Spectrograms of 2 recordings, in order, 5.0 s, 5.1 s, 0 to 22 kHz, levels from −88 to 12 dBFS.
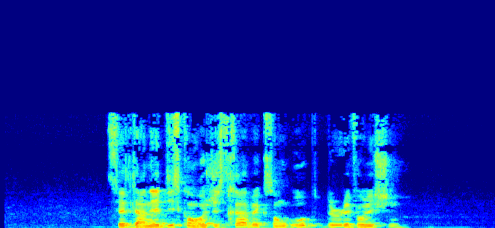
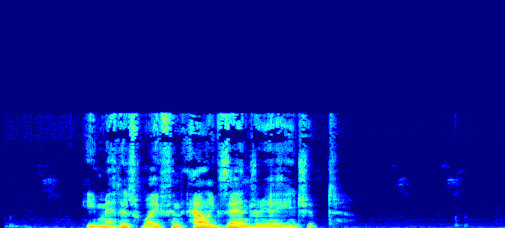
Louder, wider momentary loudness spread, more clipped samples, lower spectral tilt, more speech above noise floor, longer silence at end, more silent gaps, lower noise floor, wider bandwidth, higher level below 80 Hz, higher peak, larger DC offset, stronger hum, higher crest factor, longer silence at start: first, -19 LUFS vs -23 LUFS; second, 9 LU vs 17 LU; neither; second, -4.5 dB/octave vs -6 dB/octave; about the same, 43 dB vs 44 dB; second, 0.9 s vs 1.7 s; neither; second, -61 dBFS vs -67 dBFS; about the same, 11.5 kHz vs 11.5 kHz; about the same, -54 dBFS vs -52 dBFS; about the same, -2 dBFS vs -4 dBFS; neither; neither; about the same, 20 dB vs 22 dB; first, 1.1 s vs 0.85 s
